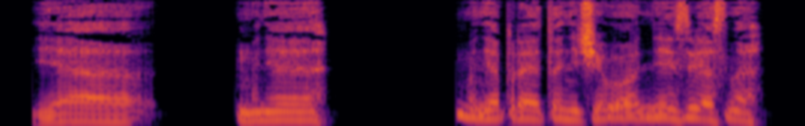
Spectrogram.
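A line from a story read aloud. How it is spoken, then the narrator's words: Forced-out stammer. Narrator (Russian): выдавил он наконец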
